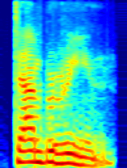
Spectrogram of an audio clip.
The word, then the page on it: tambourine: Indian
